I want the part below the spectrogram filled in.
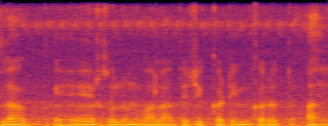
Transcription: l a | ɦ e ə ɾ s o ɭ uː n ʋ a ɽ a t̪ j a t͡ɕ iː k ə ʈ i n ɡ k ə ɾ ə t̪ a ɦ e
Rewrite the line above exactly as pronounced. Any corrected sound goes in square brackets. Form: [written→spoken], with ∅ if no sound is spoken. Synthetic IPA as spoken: l a | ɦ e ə ɾ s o [ɭ→l] uː n ʋ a [ɽ→l] a t̪ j a t͡ɕ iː k ə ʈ i [n→ŋ] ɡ k ə ɾ ə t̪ a ɦ e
